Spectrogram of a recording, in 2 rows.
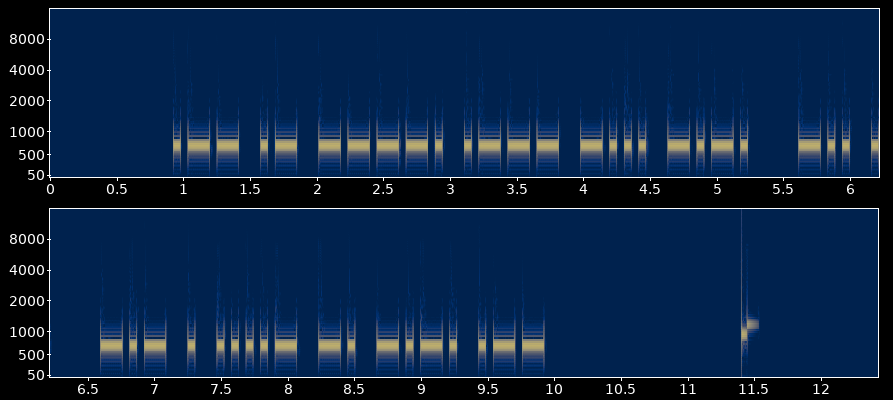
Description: Morse code, heard as a keyed tone, about 21 wpm, 700 Hz. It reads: WA9JBC DE KE4NCW
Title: USA Callsign DE Callsign - 6 Characters - 22wpm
